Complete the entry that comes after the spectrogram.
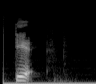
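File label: "tieh8", Teochew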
